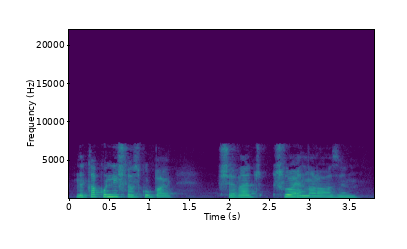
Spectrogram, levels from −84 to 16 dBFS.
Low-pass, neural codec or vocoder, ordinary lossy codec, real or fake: 7.2 kHz; codec, 16 kHz, 2 kbps, FunCodec, trained on LibriTTS, 25 frames a second; MP3, 48 kbps; fake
